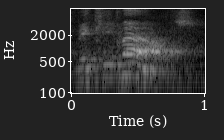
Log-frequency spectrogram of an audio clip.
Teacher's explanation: Got 2 accents, one on Mick, one on Mouse, but Mouse is the last one, so that's the nucleus.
